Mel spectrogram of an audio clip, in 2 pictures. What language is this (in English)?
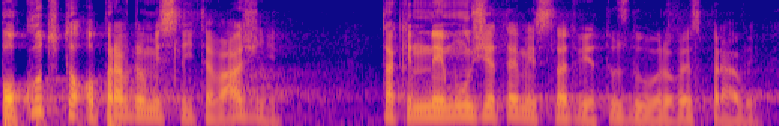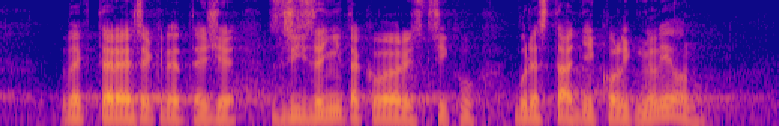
Czech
